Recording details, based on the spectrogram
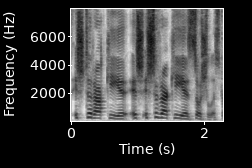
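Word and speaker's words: اشتراكي: Like I would pronounce like it's Ishtiraki Ishtiraki is socialist, right? So I would I wouldn't know how it was pronounced, so I'd call it like Ishtarki and people My friends would look at me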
